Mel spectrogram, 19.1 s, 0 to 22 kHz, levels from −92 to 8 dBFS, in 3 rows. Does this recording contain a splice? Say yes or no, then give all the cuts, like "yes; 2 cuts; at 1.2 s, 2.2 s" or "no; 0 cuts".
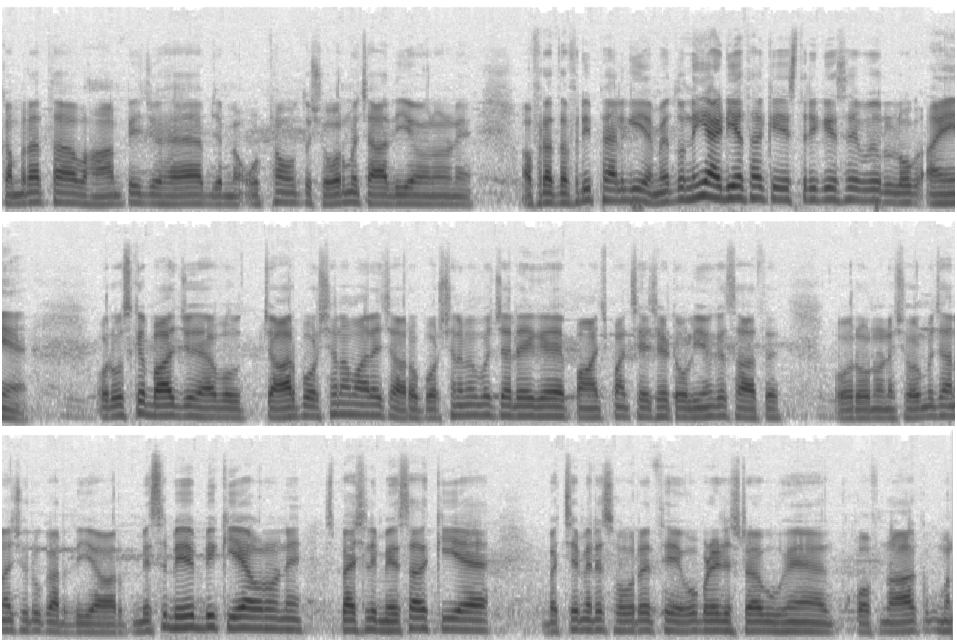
no; 0 cuts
